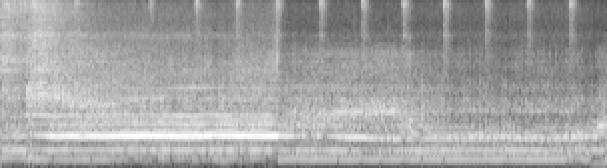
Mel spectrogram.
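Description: Live rock band playing through amplifiers: distorted electric guitars and bass holding long, sustained notes, with only sparse drum hits. The highest held note droops slightly in pitch about halfway through, and the band gets a little quieter just before the halfway point.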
